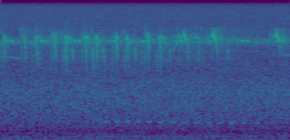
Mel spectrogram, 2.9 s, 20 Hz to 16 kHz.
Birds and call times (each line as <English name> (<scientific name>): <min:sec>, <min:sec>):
Tawny-flanked Prinia (Prinia subflava): 0:00.6
White-browed Coucal (Centropus superciliosus): 0:01.6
